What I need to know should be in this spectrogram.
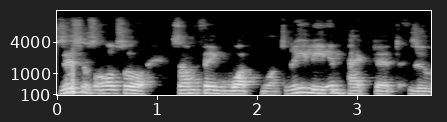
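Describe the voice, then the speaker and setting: The speaker has a strong German accent and a dark, mellow tone. The pace is moderate, and the intonation is fairly even. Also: man. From Germany. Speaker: management consultant. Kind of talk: interview. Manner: hesitant, many fillers.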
